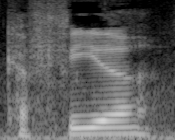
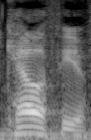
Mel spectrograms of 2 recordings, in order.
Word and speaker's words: Califia: Now, Better Half is by a company called Kafia, I think that's how you say it, Kafia Farms. And they've got a couple of different options. Califia Farms, sorry.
